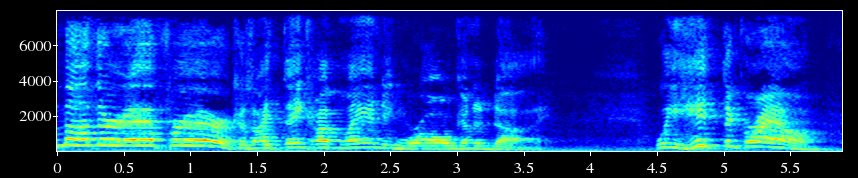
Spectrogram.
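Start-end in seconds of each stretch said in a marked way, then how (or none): 0.0-1.3 high, loud, slowed terrified yell. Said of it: "and I'm yelling".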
